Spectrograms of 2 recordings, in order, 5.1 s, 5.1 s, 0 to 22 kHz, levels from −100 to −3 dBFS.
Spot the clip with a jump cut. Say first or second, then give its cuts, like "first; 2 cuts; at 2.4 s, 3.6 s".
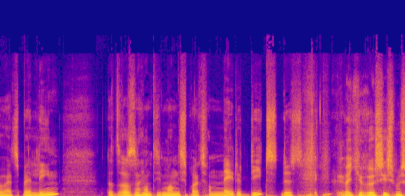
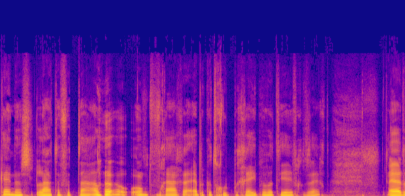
first; 2 cuts; at 1.8 s, 2.5 s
